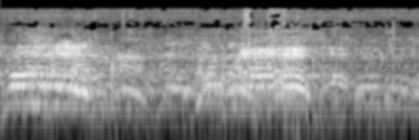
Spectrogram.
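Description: Several voices shouting and cheering together over each other, celebrating a goal just scored in a football match. The cheering is loudest at the start, swells again with high-pitched yells about two to three seconds in, then dies down.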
